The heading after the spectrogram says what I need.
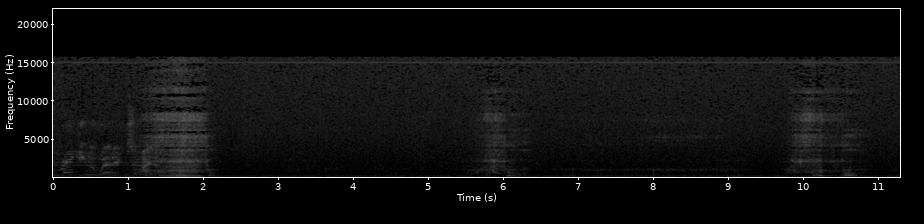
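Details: A sleeping man snoring: rough, snorting snores about every four to five seconds over a steady hum.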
